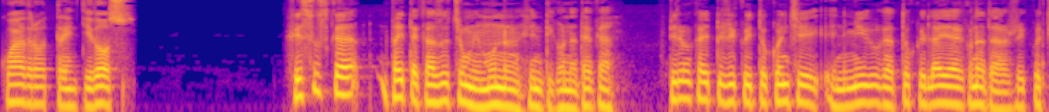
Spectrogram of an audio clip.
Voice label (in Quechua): good news quichua cayambe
